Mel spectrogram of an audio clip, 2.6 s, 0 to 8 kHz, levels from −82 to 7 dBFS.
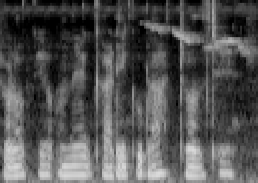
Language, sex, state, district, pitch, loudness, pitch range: Bengali, female, Assam, Hailakandi, 150 Hz, -14 LUFS, 140-160 Hz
